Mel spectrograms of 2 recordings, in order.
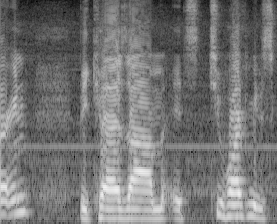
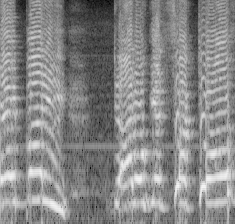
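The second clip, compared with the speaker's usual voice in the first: laughing shout. Retold or imitated. Shouted parting taunt.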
